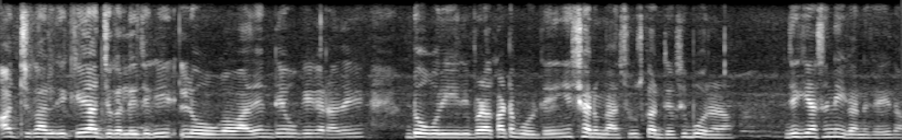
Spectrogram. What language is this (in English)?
Dogri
